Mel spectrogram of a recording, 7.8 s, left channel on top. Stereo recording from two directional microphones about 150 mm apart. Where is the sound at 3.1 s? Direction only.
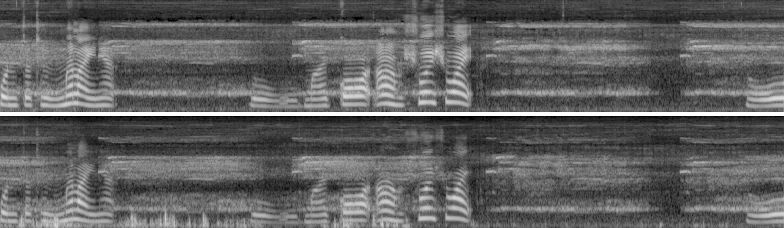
5° left (ahead or behind).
